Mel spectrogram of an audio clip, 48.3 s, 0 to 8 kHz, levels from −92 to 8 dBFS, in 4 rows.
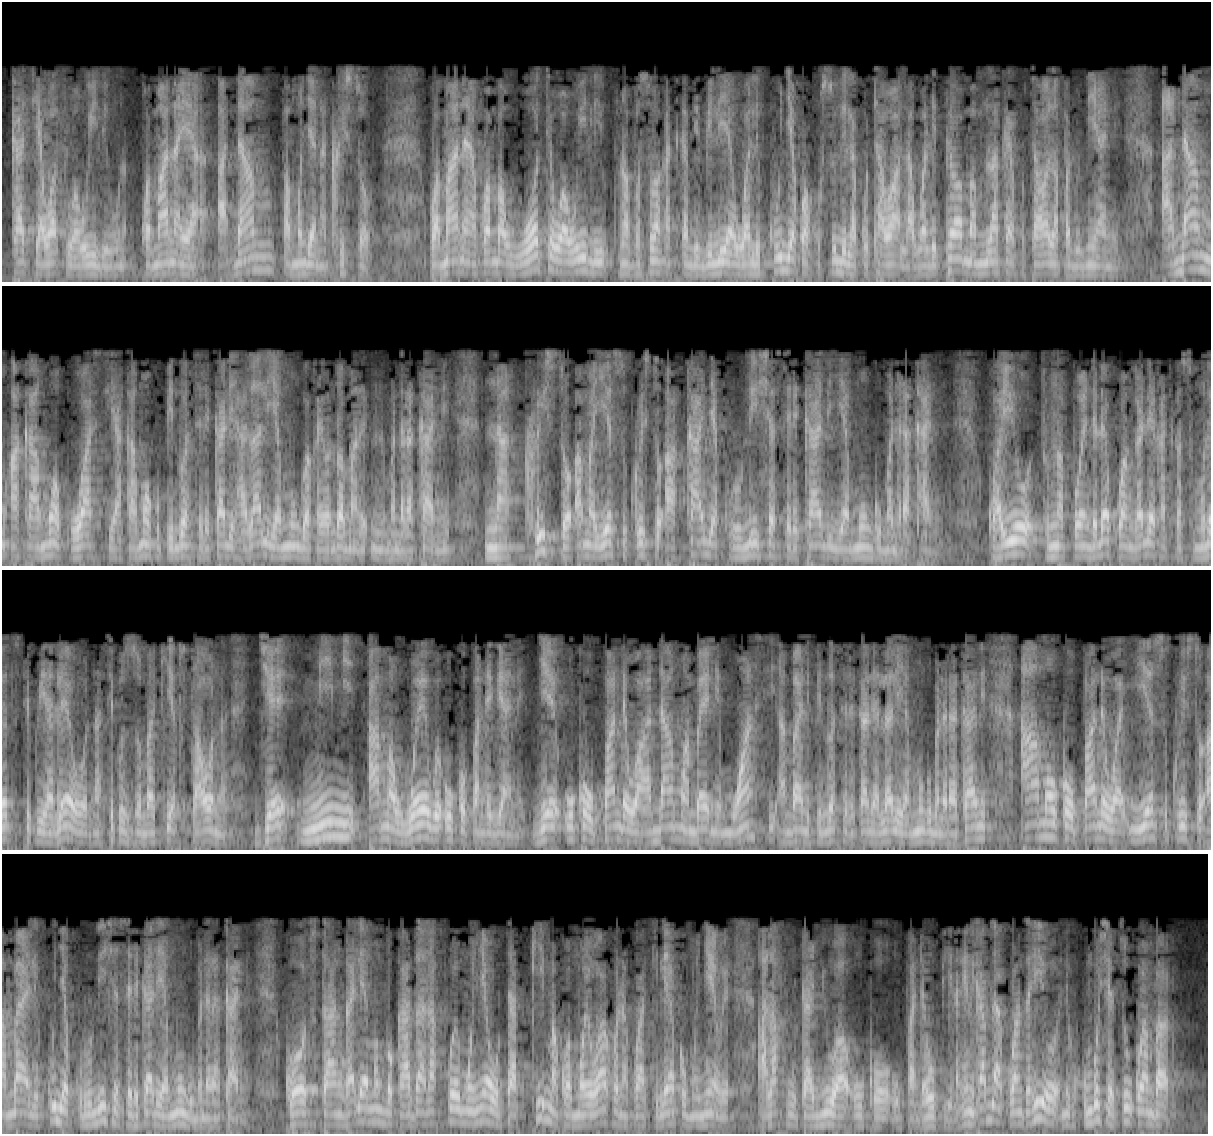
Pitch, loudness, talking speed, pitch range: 110 Hz, -14 LUFS, 160 wpm, 100-125 Hz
